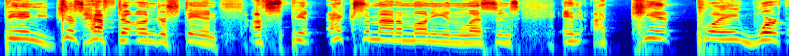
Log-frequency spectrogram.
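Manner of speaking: high-pitched, exasperated venting; retold angry rant. Golfer venting to his buddy about costly lessons, mock-angry. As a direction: rant at your buddy in comic frustration. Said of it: "I got so angry".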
